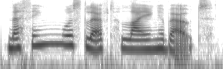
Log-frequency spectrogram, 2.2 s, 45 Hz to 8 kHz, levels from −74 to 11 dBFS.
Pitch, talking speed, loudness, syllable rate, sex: 230 Hz, 135 wpm, -20 LUFS, 4.0 syllables/s, female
